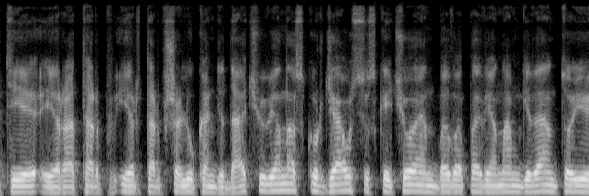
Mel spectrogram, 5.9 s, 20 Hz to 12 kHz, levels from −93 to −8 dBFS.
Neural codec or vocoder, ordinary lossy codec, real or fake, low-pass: vocoder, 48 kHz, 128 mel bands, Vocos; Opus, 32 kbps; fake; 10.8 kHz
